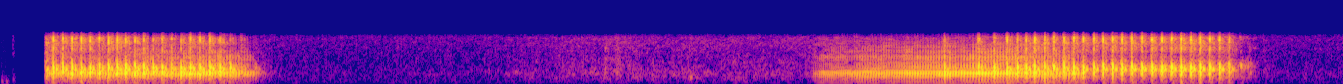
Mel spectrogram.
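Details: Two Cavalier King Charles Spaniels, a grandmother and granddaughter, snoring: two loud, rattling, vibrating breath sounds separated by a quiet pause; typical snoring.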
